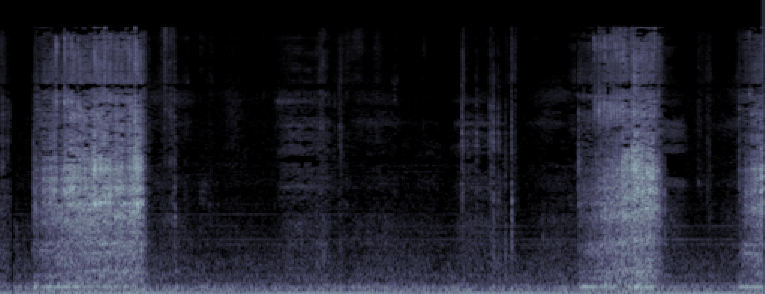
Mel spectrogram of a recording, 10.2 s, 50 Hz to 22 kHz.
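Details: 1935 Mi-Loco K5 Pacific O-scale outside-third-rail locomotive, open-frame motor, manual reverse, rusty and dusty barn find: two short bursts of whirring gear buzz with dead gaps between; motor cuts in and out because worn insulation is shorting.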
